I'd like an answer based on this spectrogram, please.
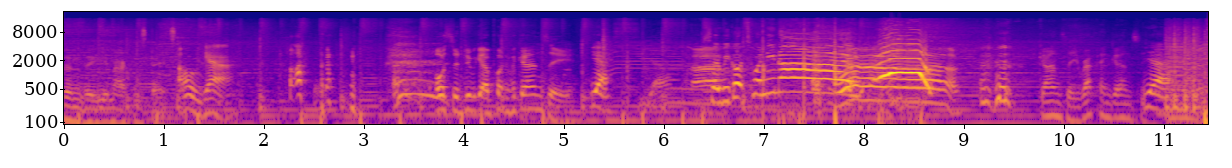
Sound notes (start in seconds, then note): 7.1 both cheer; 10.8 upbeat rock music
